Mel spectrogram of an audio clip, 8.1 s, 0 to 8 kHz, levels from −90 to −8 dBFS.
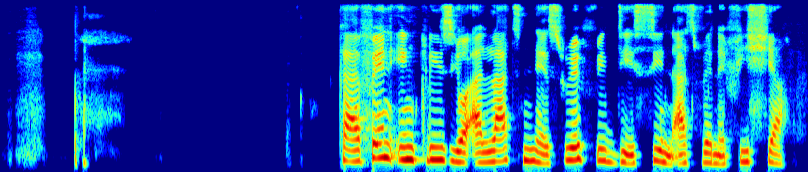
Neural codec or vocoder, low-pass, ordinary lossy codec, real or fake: none; 7.2 kHz; none; real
